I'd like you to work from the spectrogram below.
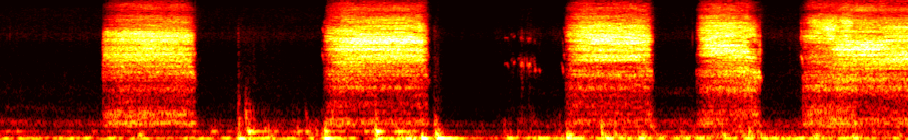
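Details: Barn owlets in a north Glasgow nest box, two young being fed, make five rasping snore-like hisses of uneven length, with soft thumps and shuffling clicks between bursts and a low background drone.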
